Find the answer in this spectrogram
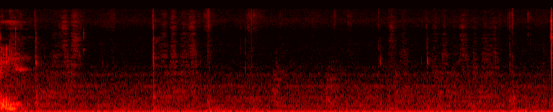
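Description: Faint scratching and light taps of a stylus writing a handwritten note on a tablet screen, with a few soft ticks from the pen tip, over low room tone.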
